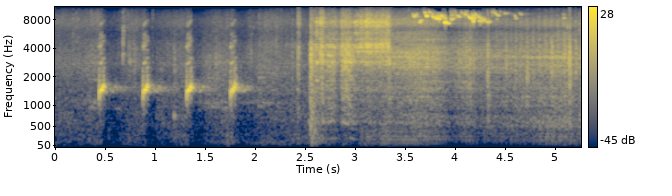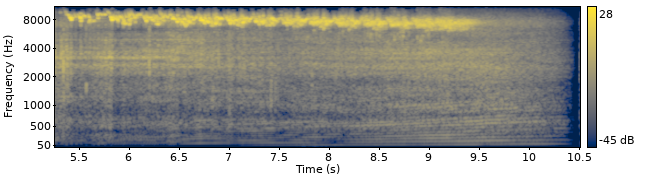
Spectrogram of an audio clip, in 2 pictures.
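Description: Four short electronic beeps, then a car door shutting about two and a half seconds in. After that the sedan's engine starts and runs, revving with its pitch climbing steadily as the car pulls away. A high warbling sound rides above it.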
